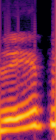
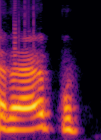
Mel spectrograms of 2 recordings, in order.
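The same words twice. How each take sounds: First: "रेप" with a long e vowel, as in grape; pronunciation query. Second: "रैप" with an open ae vowel, as in cap; pronunciation query. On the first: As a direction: say "रेप" with the closed e sound. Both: Shown as a demonstration. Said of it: "रेप या रैप?".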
